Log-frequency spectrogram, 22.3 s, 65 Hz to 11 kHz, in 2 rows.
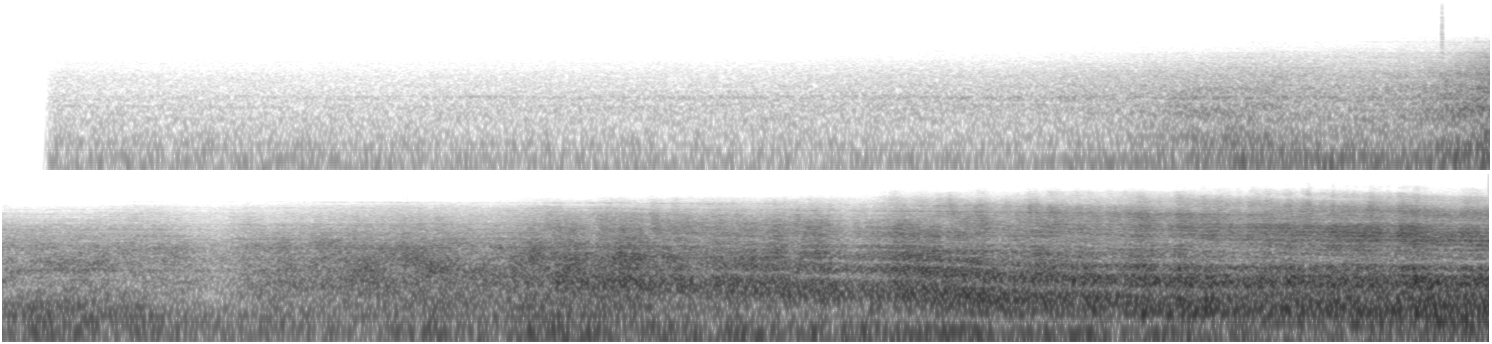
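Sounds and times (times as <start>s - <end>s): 
jet aircraft taking off: 7.9s - 22.3s.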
